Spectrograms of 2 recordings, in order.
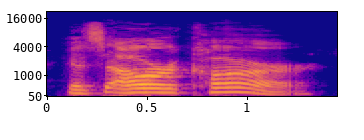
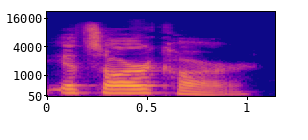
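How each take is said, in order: First: The word our is said in full form. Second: The word our is said in reduced form.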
